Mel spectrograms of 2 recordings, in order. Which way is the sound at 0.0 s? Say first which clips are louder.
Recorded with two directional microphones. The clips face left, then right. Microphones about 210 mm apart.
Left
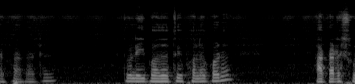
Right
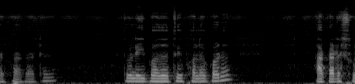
Right 4 dB; 40° right (ahead or behind).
